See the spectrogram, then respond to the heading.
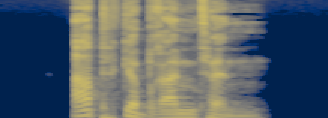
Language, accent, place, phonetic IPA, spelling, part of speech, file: German, Germany, Berlin, [ˈapɡəˌbʁantn̩], abgebrannten, adjective, De-abgebrannten.ogg
- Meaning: inflection of abgebrannt: 1. strong genitive masculine/neuter singular 2. weak/mixed genitive/dative all-gender singular 3. strong/weak/mixed accusative masculine singular 4. strong dative plural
